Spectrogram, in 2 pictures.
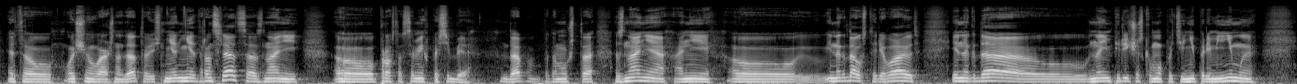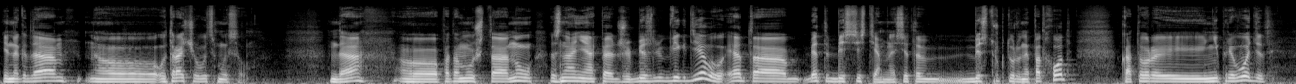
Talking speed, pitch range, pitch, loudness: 125 wpm, 125-145 Hz, 135 Hz, -13 LUFS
